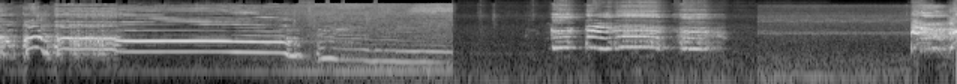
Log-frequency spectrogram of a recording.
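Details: A rooster gives a long, steady crow that slides down at its close; it is followed by several short, choppy crow fragments and a faint level tone.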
